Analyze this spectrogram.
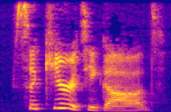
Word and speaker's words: security guard: And it's not security guard, it's security guard. Security guard.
